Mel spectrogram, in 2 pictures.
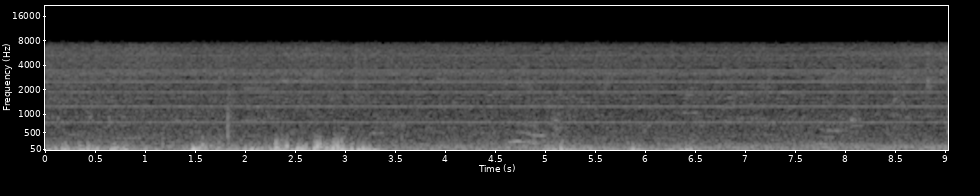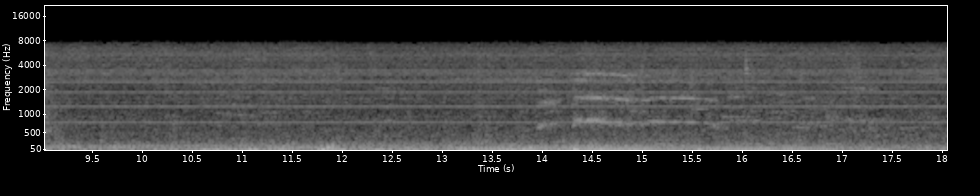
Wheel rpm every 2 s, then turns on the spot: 0, 0, 0, 0, 0, 0, 0, 0, 0.
none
